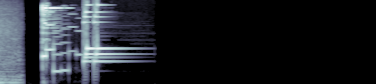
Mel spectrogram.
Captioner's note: computer chimes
